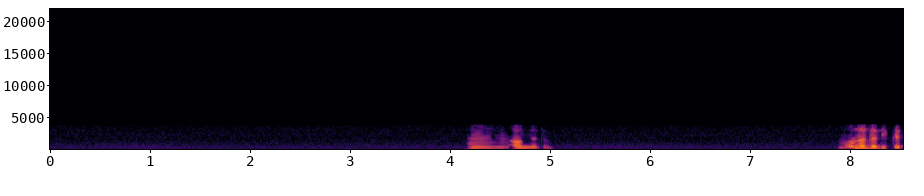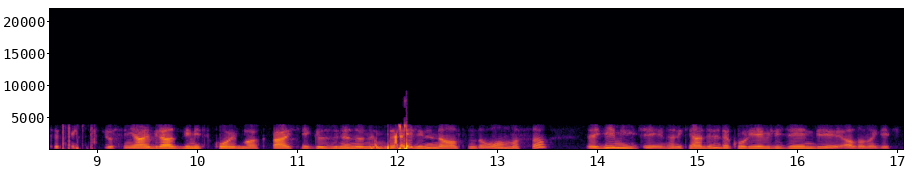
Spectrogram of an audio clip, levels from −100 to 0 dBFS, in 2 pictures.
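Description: Throughout, the speech has a buzzy, gravelly roughness and a narrow 150 Hz to 3.4 kHz band, the sound of the GSM full-rate codec, consistent with its 13 kbps rate and pulse-driven excitation. Just after "da dikkat", from 8.62 to 9.00 s, and from 11.74 to 12.17 s, between "limit koymak belki gözünün" and "altında olmasa eee yemeyeceğin", the speech breaks into squawks and gargling: GSM bit errors at roughly 4% corrupting the decoder's filter, pitch and gain values.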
